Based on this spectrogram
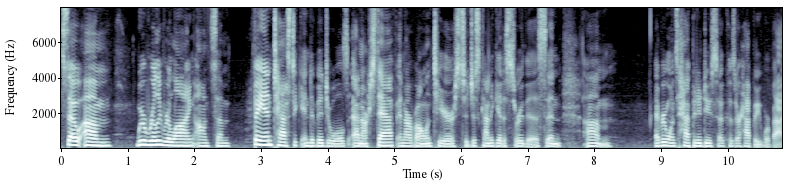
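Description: Moderate pacing and ordinary pitch variation in a woman's fairly low-pitched voice. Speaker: arts center staff member. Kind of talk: radio interview. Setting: studio.

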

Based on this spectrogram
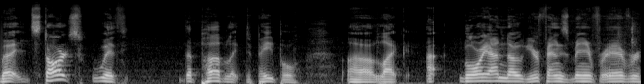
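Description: The speaker has a Tennessee accent and a moderate pace with ordinary pitch variation. The sound is dry and close with no echo. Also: man, fairly high pitch for a man. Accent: US Southern (Tennessee). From Murfreesboro, Tennessee. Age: 50s. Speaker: radio talk show host. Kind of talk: casual chat. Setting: studio.

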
